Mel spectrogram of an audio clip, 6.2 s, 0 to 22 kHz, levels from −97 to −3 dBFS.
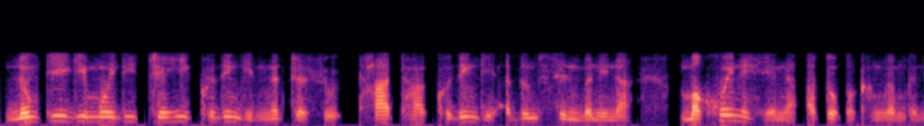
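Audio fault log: throughout: RealAudio 14.4 codec. The speech sits in a narrow 300 Hz to 3.6 kHz band with nothing above 3.8 kHz. Unlike a clean telephone band-limit, heavy coding damage leaves it muffled and gargly, which fits an 8 kbit/s dial-up speech codec.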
